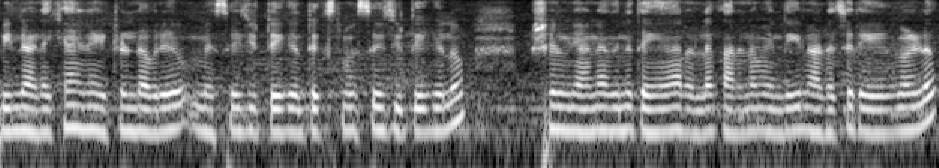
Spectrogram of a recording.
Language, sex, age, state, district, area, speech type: Malayalam, female, 30-45, Kerala, Pathanamthitta, rural, spontaneous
